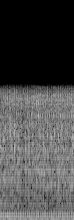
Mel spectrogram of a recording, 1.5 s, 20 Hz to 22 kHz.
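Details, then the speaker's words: MINI Clubman S, turbo 1.6, 6-speed, Magniflow cat-back exhaust, cold start: fast even light ticking steady with engine speed, like a knock; cold idle ticking, suspected valve tap or lifter, unconfirmed. "almost sounds like a knocking noise yeah it doesn't sound good but it's uh and then you of course you got some kind of lifter well actually this is probably overhead C you have some kind of valve tap or something going on"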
